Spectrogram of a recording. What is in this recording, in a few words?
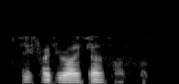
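Raleigh Police Southwest District Dispatch, p25; wake p25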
